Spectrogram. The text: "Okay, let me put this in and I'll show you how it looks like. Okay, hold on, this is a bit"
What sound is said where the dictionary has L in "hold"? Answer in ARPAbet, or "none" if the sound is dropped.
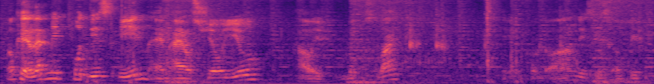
none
